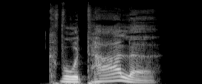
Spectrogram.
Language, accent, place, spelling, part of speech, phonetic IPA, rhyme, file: German, Germany, Berlin, quotale, adjective, [kvoˈtaːlə], -aːlə, De-quotale.ogg
- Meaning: inflection of quotal: 1. strong/mixed nominative/accusative feminine singular 2. strong nominative/accusative plural 3. weak nominative all-gender singular 4. weak accusative feminine/neuter singular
